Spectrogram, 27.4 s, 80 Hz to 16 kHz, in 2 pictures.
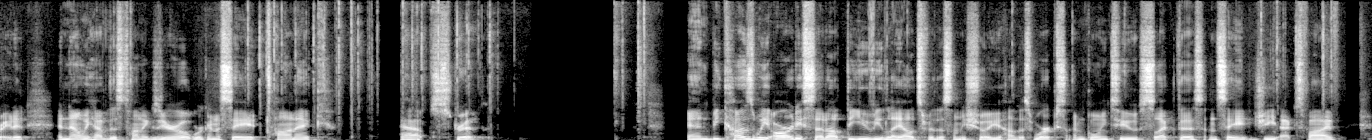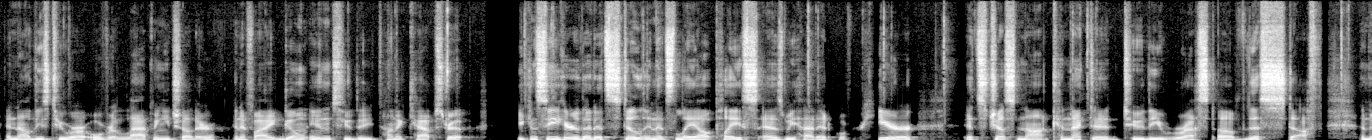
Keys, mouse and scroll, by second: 0.9 click, 1.0 click, 8.9 click, 10.7 l, 12.6 c, 14.3 v, 17.5 t, 20.9 v, 21.1 s, 21.7 t, 27.3 t, 27.3 v.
